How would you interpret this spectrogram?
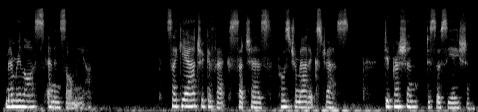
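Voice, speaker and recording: A woman addresses a committee in a measured, earnest manner, with a warm, mellow tone. Her voice sits a little low. She reads testimonies aloud in the first person. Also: a little hiss or hum. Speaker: social services presenter.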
